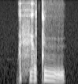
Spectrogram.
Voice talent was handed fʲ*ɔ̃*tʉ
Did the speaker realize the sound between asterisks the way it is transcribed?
no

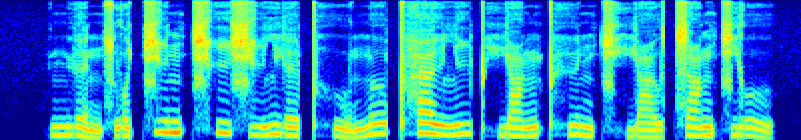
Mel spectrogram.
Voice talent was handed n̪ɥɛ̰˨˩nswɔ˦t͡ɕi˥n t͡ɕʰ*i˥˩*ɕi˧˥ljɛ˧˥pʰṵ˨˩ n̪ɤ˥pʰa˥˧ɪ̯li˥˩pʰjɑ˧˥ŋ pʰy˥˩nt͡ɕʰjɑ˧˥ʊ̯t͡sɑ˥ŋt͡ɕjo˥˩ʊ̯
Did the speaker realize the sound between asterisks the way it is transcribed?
yes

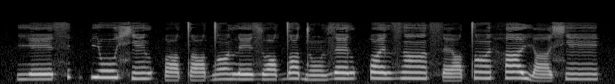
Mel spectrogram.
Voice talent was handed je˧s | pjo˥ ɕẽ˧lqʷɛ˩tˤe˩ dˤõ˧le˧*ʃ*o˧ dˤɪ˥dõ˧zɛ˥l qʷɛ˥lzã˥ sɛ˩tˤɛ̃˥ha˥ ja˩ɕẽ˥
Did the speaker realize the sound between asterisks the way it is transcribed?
no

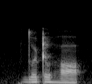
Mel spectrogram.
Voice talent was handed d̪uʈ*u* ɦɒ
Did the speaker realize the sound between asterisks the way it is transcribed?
yes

